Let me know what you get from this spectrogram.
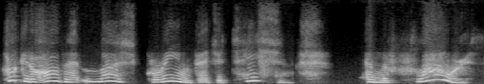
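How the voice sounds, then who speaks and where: An actress playing an awestruck, wary astronaut wife in a radio drama, with a dramatic delivery. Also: female voice, on the high side, very animated, slow, husky, full character voice. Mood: awed. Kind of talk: 1980s radio drama acting. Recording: dull lo-fi AM radio broadcast.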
